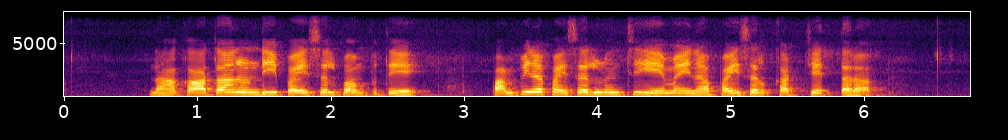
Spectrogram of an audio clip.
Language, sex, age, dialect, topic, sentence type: Telugu, female, 41-45, Telangana, banking, question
